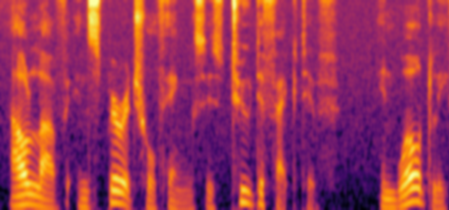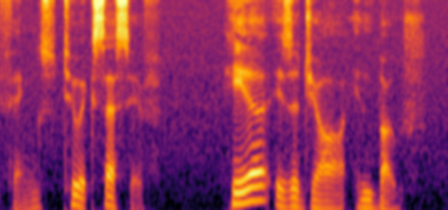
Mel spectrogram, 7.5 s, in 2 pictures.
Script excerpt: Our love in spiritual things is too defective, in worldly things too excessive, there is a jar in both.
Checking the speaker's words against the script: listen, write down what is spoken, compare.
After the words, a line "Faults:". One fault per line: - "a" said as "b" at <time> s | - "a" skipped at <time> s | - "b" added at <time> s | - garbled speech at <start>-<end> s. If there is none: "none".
Our love in spiritual things is too defective, in worldly things too excessive, here is a jar in both.
Faults:
- "there" said as "here" at 5.6 s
